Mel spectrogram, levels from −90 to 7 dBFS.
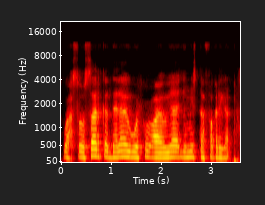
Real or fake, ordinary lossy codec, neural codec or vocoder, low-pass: fake; none; codec, 24 kHz, 1.2 kbps, DualCodec; none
